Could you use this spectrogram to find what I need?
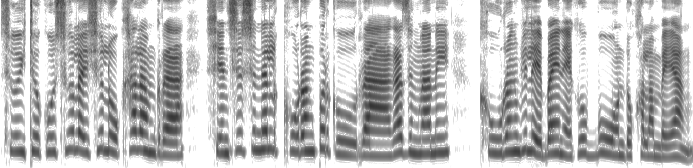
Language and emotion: Bodo, disgusted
